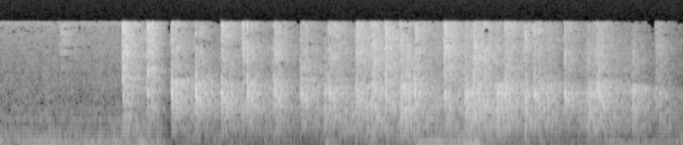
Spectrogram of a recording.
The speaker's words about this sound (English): And so for the second week in a row, she gets the applause.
